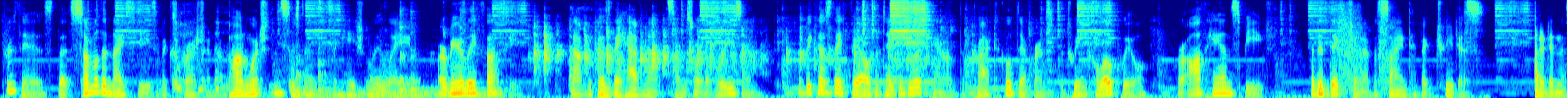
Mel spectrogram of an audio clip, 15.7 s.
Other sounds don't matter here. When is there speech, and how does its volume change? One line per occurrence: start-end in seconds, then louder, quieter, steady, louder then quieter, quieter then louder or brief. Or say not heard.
0.0-15.6 steady.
